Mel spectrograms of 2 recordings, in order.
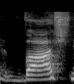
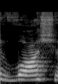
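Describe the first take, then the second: First: वाश with a long open "aa" as in father; wrong vowel. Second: वॉश with a rounded "aw" vowel; correct vowel. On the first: Teacher shows students the wrong vowel, mispronounced वाश with "aa". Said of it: "यहाँ पे वाश नहीं है". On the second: Teacher corrects the vowel for students, वॉश with rounded "aw". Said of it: "ये वॉश होता है". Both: Shown as a demonstration.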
